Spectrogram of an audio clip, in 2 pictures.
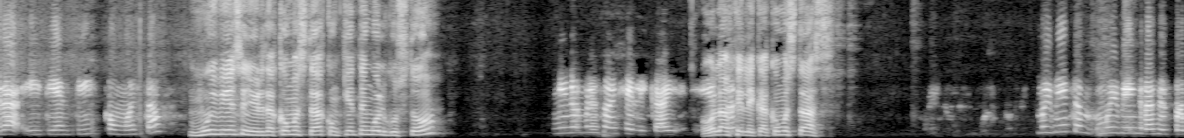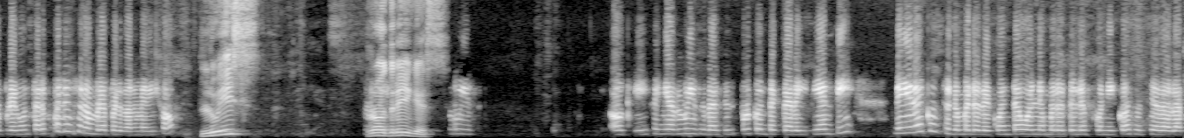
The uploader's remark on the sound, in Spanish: Broma Telefonica a AT&T. Recibimos una llamada que termino en algo inesperado.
